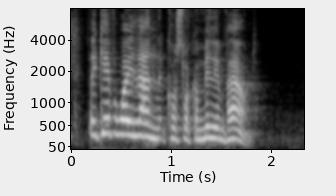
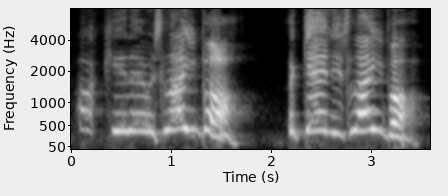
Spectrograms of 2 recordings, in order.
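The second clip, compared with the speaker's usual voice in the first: high, hammed-up shocked cry, louder on Labour; mock astonishment; 13 semitones higher, 8 dB louder, slower than usual. Sneering at Labour's accusers with mock shock. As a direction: pretend to be stunned by the obvious answer.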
